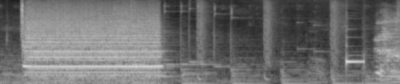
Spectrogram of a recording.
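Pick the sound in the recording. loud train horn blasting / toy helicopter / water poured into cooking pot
loud train horn blasting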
